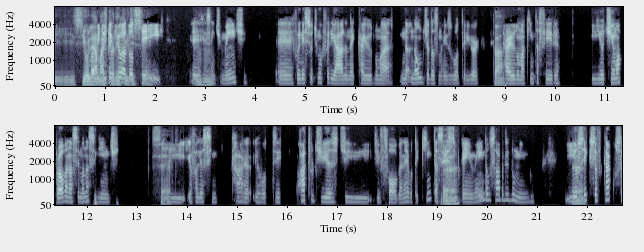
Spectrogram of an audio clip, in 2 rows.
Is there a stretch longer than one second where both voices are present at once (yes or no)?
yes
